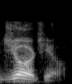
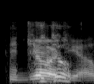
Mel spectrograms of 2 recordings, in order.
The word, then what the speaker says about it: Giorgio: so uh i guess if you just try a little less and just say the giorgio georgio like georgia yeah if you took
